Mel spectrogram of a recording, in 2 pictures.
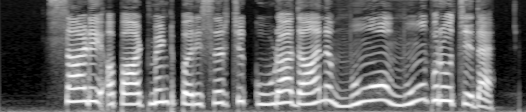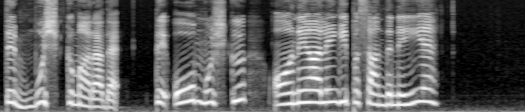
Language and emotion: Dogri, disgusted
